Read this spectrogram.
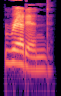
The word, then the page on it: reddened: British English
